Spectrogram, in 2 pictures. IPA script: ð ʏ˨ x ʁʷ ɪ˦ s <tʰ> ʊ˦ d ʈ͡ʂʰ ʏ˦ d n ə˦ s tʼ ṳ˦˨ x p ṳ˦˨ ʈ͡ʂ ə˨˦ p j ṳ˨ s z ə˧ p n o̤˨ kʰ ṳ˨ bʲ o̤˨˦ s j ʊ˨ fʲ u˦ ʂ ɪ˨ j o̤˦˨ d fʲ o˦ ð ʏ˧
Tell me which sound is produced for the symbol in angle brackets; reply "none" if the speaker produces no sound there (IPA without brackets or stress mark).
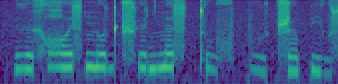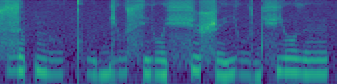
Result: n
